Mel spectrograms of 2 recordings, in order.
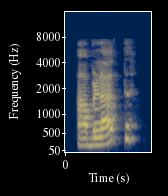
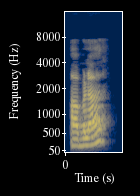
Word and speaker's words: hablad: Selon les régions, ce D final sera prononcé comme un D, comme je viens de te le prononcer, ne sera pas prononcé du tout, ou sera prononcé comme un Z un peu atténué, hablad, comed, Vivid.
